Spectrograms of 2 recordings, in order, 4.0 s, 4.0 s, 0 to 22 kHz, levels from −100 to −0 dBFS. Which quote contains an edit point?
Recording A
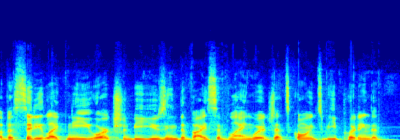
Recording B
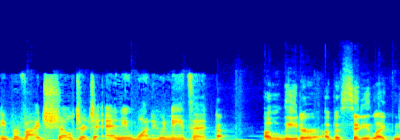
B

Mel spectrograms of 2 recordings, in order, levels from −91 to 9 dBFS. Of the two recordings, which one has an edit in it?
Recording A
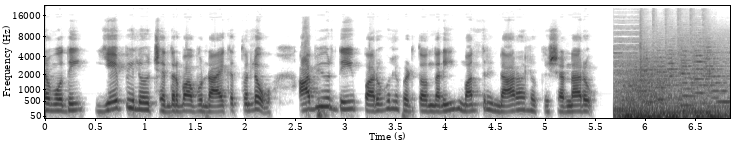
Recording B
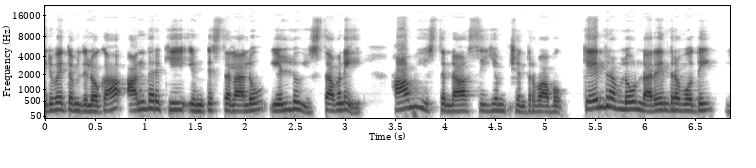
A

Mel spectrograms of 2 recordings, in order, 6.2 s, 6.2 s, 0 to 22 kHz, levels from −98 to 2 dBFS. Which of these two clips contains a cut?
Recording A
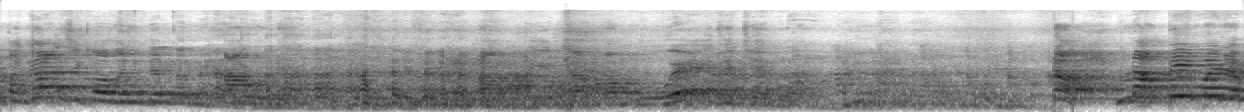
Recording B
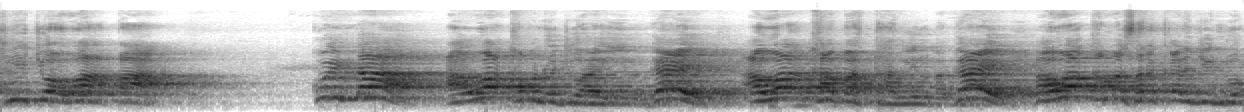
A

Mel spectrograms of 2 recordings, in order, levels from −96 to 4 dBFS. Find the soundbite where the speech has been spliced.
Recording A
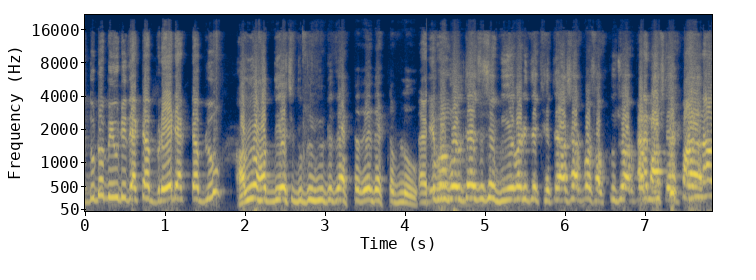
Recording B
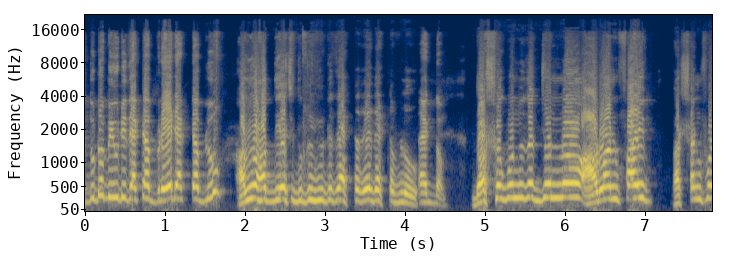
A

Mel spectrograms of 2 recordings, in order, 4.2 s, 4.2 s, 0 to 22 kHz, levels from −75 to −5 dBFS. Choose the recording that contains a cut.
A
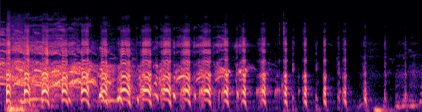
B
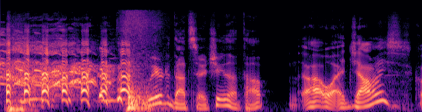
B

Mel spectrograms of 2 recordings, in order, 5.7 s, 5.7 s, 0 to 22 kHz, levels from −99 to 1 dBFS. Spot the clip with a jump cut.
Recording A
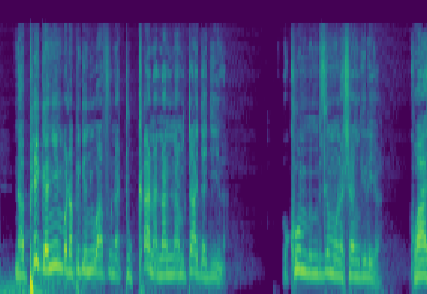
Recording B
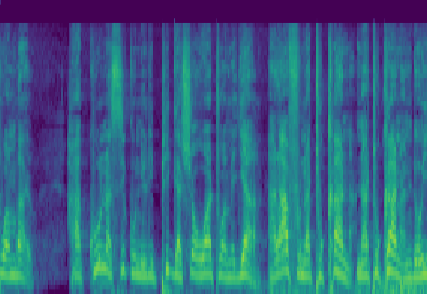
B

